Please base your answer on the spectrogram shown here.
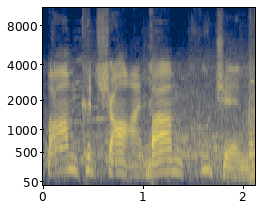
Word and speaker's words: Baumkuchen: Definitely not Bomb Kachan. How do you pronounce it? I think it would be Baumkuchen, which would be German. It's a German cake.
